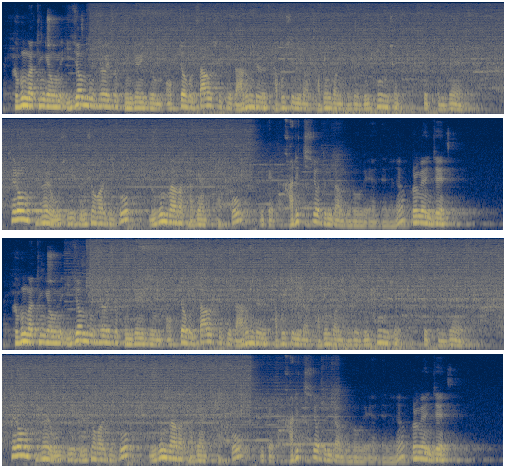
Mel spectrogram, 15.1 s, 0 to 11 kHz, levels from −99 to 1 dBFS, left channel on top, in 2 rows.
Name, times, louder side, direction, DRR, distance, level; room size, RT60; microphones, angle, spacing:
voice 1, 0.2-6.0 6.3-6.9 7.6-9.5 9.7-14.2, left 1 dB, 10° left, 9 dB, 0.5 m, -26 dB
Subway metro underground, 0.9-12.6, right 3 dB, 60° right, 1.3 m, -43 dB
sound 1, 1.3-11.3, right 4 dB, 20° right, 1.0 m, -41 dB
sound 2, 3.7-9.2, left 5 dB, 80° left, 3.6 m, -53 dB
voice 2, 4.6-5.0 6.4-6.5 7.0-7.6, left 1 dB, 50° left, 2 dB, 1.7 m, -52 dB
11.5 x 4.6 x 6.2 m, 1.1 s
head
